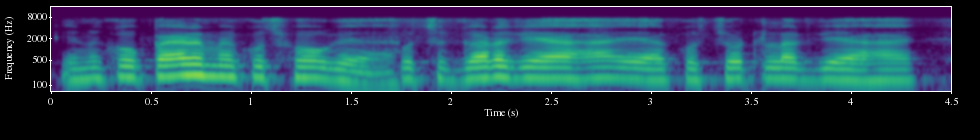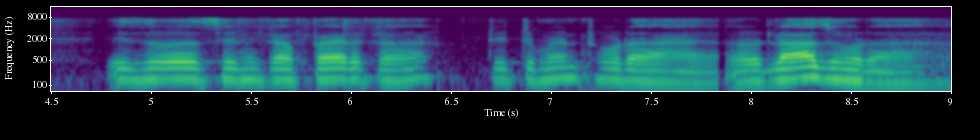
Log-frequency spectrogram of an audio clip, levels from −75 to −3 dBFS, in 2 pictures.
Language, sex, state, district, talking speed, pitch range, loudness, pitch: Hindi, male, Bihar, Muzaffarpur, 215 wpm, 140-155 Hz, -23 LUFS, 145 Hz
